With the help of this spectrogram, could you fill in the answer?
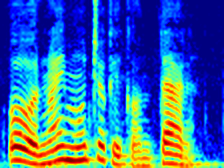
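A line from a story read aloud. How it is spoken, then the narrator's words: Exclaimed. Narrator (Spanish): exclamó Dorian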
